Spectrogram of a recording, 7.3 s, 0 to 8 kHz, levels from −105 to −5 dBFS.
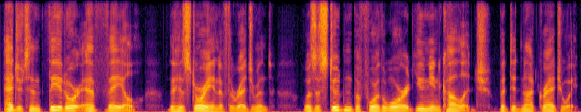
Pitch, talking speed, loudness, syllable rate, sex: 130 Hz, 180 wpm, -18 LUFS, 6.1 syllables/s, male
